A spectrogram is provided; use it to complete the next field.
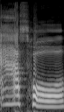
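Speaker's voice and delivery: loud, drawn-out yell.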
